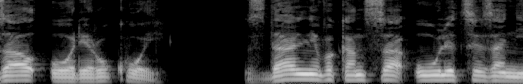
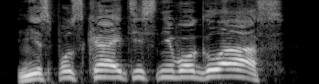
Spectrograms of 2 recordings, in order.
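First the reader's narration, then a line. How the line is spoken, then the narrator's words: Shouted. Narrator (Russian): прокричал Ори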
